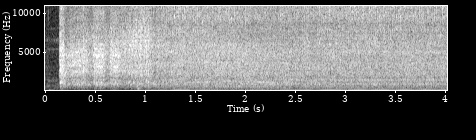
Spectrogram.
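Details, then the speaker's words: SVT Ford four-cylinder after fixing a spark plug wire not contacting cylinder four's plug: catches and settles into a smooth, even idle with steady hum and no misfire; all cylinders firing, normal idle. "wow man that's crazy man when you have four spark plugs it runs like it's got four cylinders what a concept"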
